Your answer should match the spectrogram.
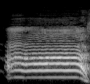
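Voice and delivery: long loud high ahh; a held scream of pain. Retold or imitated. Describing jumping into the sea with his wounds, a long high scream.

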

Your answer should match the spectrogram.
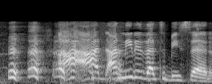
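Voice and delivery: laughing through the words; laughing at her own rant. Real, not acted. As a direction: giggle it out, pleased with herself. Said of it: "You're gonna be so loud".

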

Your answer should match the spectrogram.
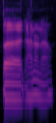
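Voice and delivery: speaking turned away from the microphone; voice cutting out. Real, not acted. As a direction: voice dropping away from the mic. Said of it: "do you hear how your voice is cutting out".

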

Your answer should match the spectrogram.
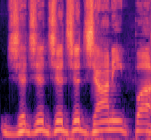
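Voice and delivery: stuttered DJ-style name drop; hype-man stutter. Acted. Signing off Johnny Bucks's letter, hype-man stutter. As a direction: repeat the first sound like a hype announcer.

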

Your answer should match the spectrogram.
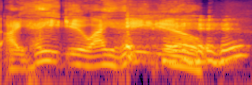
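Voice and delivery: high, drawn-out bratty wail; mock childish scream. Little girl screaming at her mother, mock bratty wail. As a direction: whine it like a furious little girl. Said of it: "as my mom screamed".

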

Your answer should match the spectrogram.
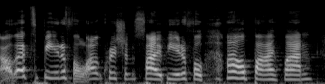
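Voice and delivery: high mock gushing voice; gushing fan mock. Mocking fans buying the notepad, high gushing voice. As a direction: gush like an adoring fan.

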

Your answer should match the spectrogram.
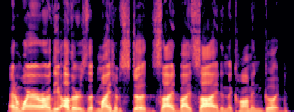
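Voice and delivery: loud, forceful hangman's voice; accusing hangman. A narrator's reading. Hangman rebuking the one who served him, loud accusing declamation. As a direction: declaim it as the hangman, hitting words hard.

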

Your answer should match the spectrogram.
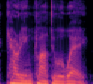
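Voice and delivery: ordinary delivery, nothing marked

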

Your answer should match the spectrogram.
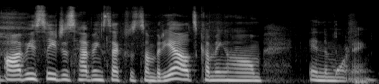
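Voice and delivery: ordinary talk, nothing marked

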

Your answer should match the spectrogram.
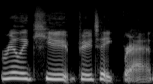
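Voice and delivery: normal talking voice

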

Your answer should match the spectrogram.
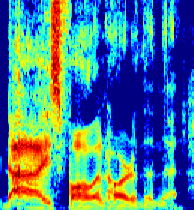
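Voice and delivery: low, dismissive put-on voice; Vince. Boss waving away worry about injury, dismissive. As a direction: drop into a boss impression, brushing it off. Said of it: "And Vince is like".

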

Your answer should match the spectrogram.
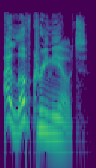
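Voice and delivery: high, loud eager nerd voice; excited nerd. Retold or imitated. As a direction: gush like a skinny nerd. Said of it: "He's like".

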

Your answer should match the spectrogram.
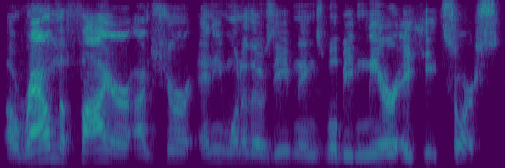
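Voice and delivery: high, drawn-out event plug; high-pitched promo read, easing down at the end; mock announcer promo. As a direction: stretch the names like an announcer.

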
